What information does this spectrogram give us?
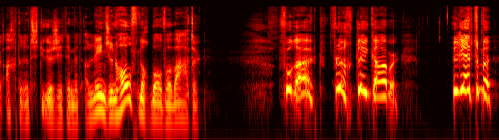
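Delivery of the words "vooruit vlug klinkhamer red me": high, loud gasping plea; frantic panting cry. A narrator's reading. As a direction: beg for rescue, out of breath. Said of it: "hijgde de dokter".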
